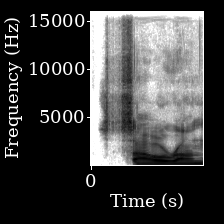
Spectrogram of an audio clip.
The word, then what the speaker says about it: Sauron: Ron Swanson Ron Swanson so now put saw before Ron Swanson then say his name Sauron Swanson pretty much there there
